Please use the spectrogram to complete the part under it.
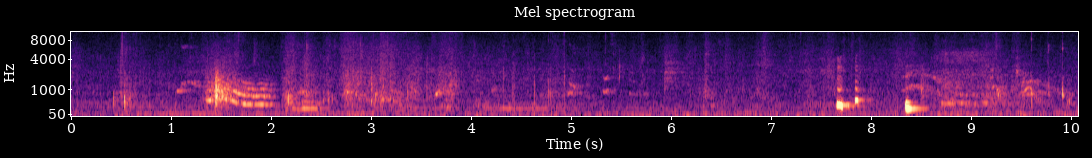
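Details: Australian Shepherd puppies, two and a half weeks old, from Poppy and Dublin's litter at Fifteen Acre Farms; high whimpers and squeals with rising and falling tones, a few sharp yelps near the end, and soft voices in the background.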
